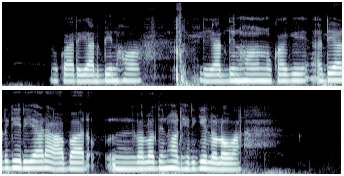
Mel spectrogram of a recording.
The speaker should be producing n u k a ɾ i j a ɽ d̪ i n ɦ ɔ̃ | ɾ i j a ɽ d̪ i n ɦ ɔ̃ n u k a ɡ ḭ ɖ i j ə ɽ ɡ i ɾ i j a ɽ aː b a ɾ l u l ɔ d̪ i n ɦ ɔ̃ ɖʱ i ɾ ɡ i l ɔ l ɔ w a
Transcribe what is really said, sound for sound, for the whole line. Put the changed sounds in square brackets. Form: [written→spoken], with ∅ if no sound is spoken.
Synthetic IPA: n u k a ɾ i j a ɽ d̪ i n ɦ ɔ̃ | ɾ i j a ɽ d̪ i n ɦ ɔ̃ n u k a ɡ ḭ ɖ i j [ə→a] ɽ ɡ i ɾ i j a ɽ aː b a ɾ l [u→ɔ] l ɔ d̪ i n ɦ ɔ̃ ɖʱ i ɾ ɡ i l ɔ l ɔ w a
